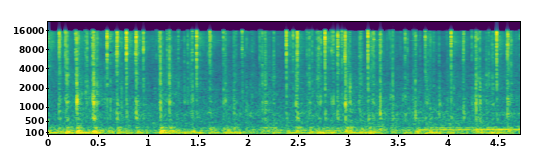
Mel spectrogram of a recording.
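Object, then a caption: Plastic laptop keyboard keys. Fingertips of both hands type continuously on the plastic chiclet keys of a small black netbook keyboard. A steady run of quick, bright clicks and taps rises over a soft low hum, each keystroke dying away almost instantly.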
